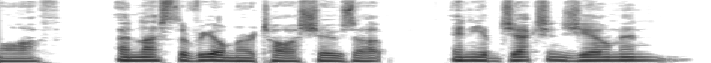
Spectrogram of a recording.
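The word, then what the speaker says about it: Murtagh: was forcing himself to go through with it myto he said and his voice broke on the second syllable Owen merto merang no registration the Wayne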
